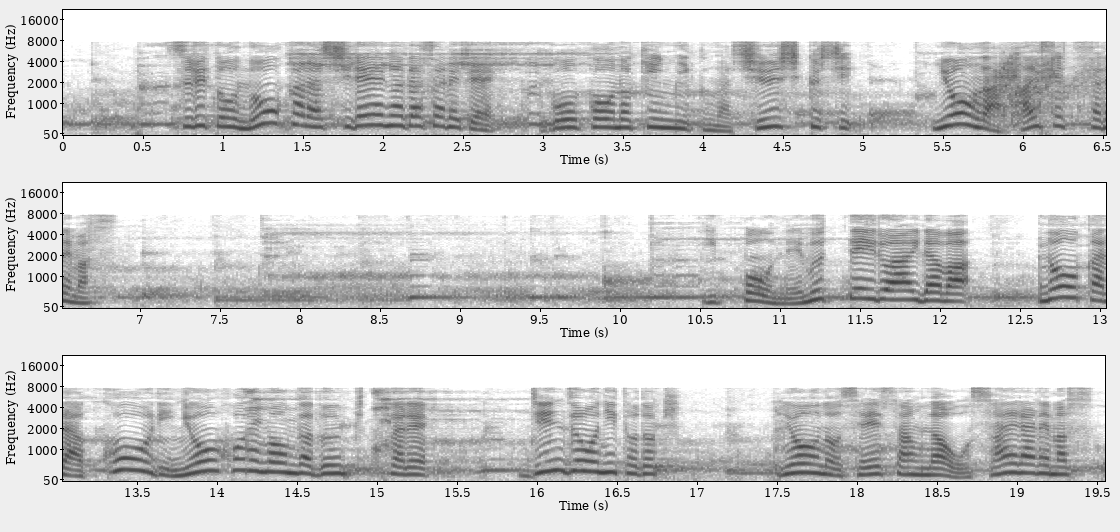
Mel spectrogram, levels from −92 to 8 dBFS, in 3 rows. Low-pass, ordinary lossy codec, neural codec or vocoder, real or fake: none; none; codec, 16 kHz, 4 kbps, FunCodec, trained on Chinese and English, 50 frames a second; fake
